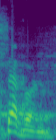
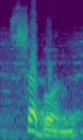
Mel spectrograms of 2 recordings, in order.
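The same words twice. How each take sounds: First: The middle consonant is a V sound. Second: The middle consonant is a B sound. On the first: "not seven" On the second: "He also said seven"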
